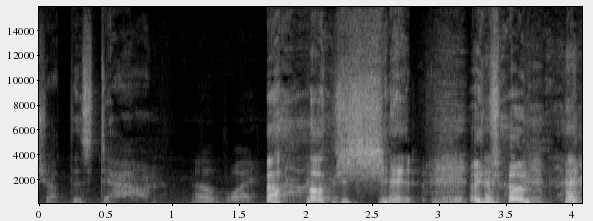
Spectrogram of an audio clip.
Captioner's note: laughs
